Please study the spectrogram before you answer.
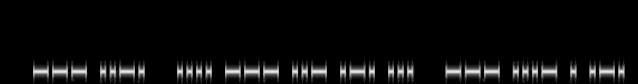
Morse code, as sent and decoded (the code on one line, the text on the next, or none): --- ..-. / .... --- ..- .-. ... / --- ...- . .-.
OF HOURS OVER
